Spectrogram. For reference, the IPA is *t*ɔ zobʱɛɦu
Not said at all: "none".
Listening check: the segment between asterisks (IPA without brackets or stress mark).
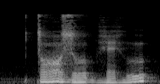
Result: t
